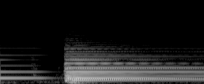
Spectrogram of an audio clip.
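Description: Keyboard in a piano sound: the last single note, D, fades out, then about half a second in a G major triad (G–B–D, root position) is struck and held, slowly decaying.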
